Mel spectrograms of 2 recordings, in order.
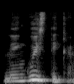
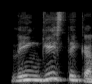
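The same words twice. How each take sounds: First: "lingüística" with a sounded w, like gwi; u pronounced in GÜI. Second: "Lingüística" said "linguistica" with hard g and no w, like ghee; silent u in GUI. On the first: Teacher reading the word with diéresis, u pronounced in "lingüística". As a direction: say "lingüística" with the u clearly heard. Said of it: "esta U lleva diéresis". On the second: Teacher showing the word without diéresis, silent u in "Lingüística". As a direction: drop the u sound in "Lingüística", saying "lin-ghee-stica". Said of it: "Si pongo así solamente la U". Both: Shown as a demonstration.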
